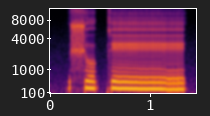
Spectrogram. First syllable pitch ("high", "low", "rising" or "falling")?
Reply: low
